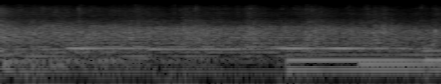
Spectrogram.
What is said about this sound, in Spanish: Démele fuerte ese aplauso al Señor por ellos. Fuerte ese aplauso. Son bienvenidos.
